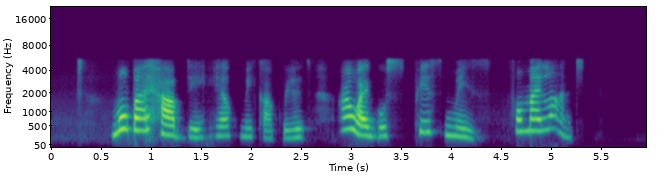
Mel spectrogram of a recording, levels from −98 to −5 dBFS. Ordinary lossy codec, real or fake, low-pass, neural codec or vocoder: none; fake; 5.4 kHz; codec, 16 kHz in and 24 kHz out, 0.9 kbps, LongCat-Audio-Codec, fine tuned four codebook decoder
